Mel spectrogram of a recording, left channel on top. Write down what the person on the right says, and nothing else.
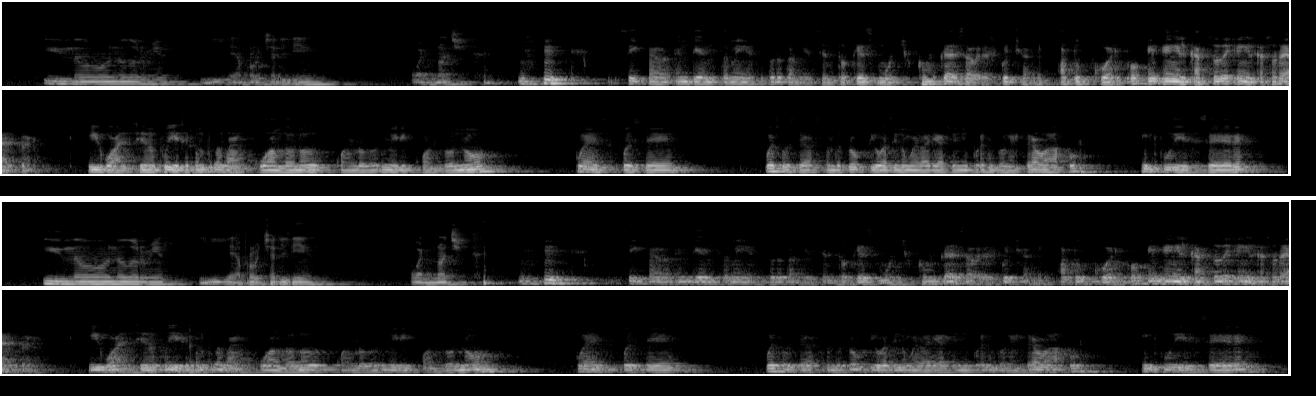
y no, no dormir y aprovechar el día. Bueno, noche,
claro.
